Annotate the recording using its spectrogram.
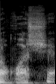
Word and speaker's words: Roche: som jeg har svært ved at udtale. Roche? – Ja, men jeg tror, Roche er sådan den mest almindelige internationale måde at sige det på.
